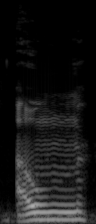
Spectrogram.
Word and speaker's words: Om: from the sanskrit alphabet and when pronounced they make the sacred sound and so they're pronounced om and they're used in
